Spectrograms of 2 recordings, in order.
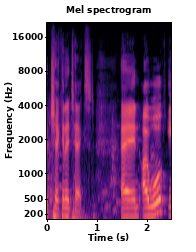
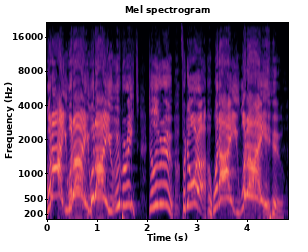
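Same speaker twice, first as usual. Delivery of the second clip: put-on, shrill, very high-pitched yelling. Retelling an old lady at a restaurant counter: imitating someone yelling. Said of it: "She just keeps yelling at me".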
